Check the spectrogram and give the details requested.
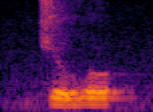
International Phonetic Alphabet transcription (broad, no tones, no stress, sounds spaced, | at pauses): t͡ɕ ø u̯ w o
